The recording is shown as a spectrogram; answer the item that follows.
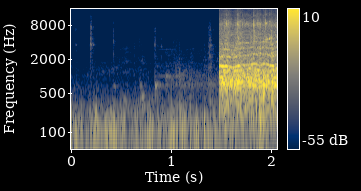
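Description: A faint low rumble with scattered light clicks, then about one and a half seconds in, a small robotic ground vehicle's motor is heard running loud and steady with a high whine.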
